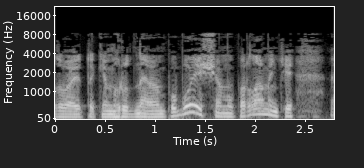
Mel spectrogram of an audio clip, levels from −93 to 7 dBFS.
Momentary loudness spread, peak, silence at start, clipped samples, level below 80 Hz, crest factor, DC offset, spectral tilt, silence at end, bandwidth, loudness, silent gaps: 4 LU; 0 dBFS; 0 s; under 0.1%; -38 dBFS; 12 dB; under 0.1%; -6.5 dB/octave; 0 s; 8.8 kHz; -13 LUFS; none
